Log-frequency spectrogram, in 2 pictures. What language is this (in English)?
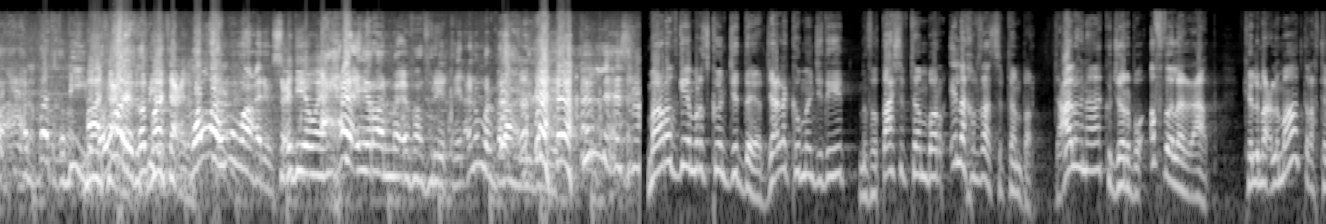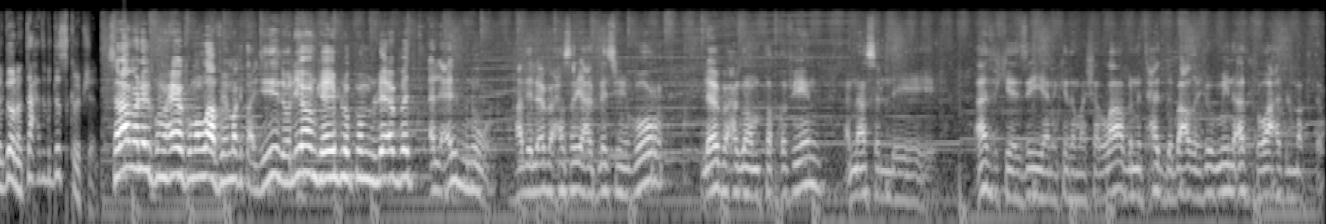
Arabic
